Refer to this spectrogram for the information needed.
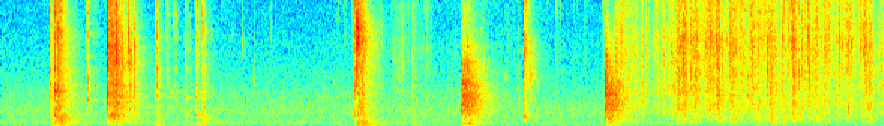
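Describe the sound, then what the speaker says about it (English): Metal knockouts are popped and twisted out of an electrical box while a storage building is wired: several sharp, close metallic snaps and clinks arrive in separate bursts, followed by a longer rattling scrape. "Just pop them out, twist them a little bit, and they'll come right on out."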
